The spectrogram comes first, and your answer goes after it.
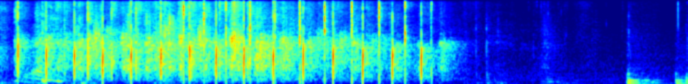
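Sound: group clapping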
